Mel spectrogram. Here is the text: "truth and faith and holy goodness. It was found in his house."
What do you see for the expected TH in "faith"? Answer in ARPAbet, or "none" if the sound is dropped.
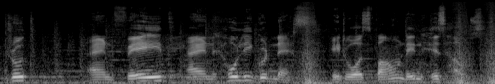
T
